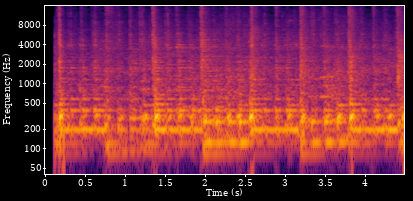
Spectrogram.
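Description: Acoustic street band playing an instrumental: strummed acoustic guitar and a small plucked string instrument over a steady beat of percussion hits about every 0.6 s. It starts abruptly, a moment in.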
